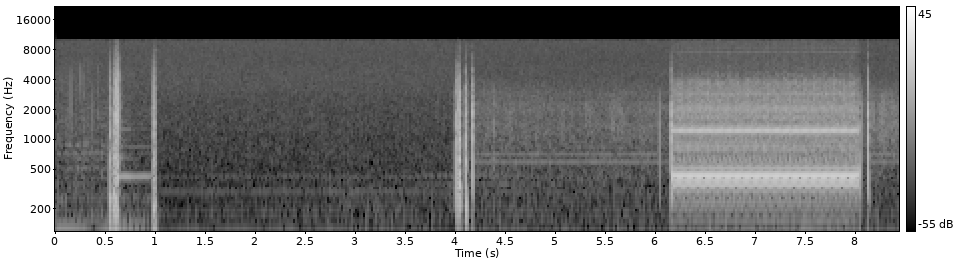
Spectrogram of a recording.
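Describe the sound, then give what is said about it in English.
Telephone call switching through a single crossbar tandem: a few sharp switching clicks come in two separate bursts, then a loud, steady ringback tone sounds alone for about two seconds over a low background hum. “When it's going through a single crossbar tandem like the ones we've heard, it can sound like this.”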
